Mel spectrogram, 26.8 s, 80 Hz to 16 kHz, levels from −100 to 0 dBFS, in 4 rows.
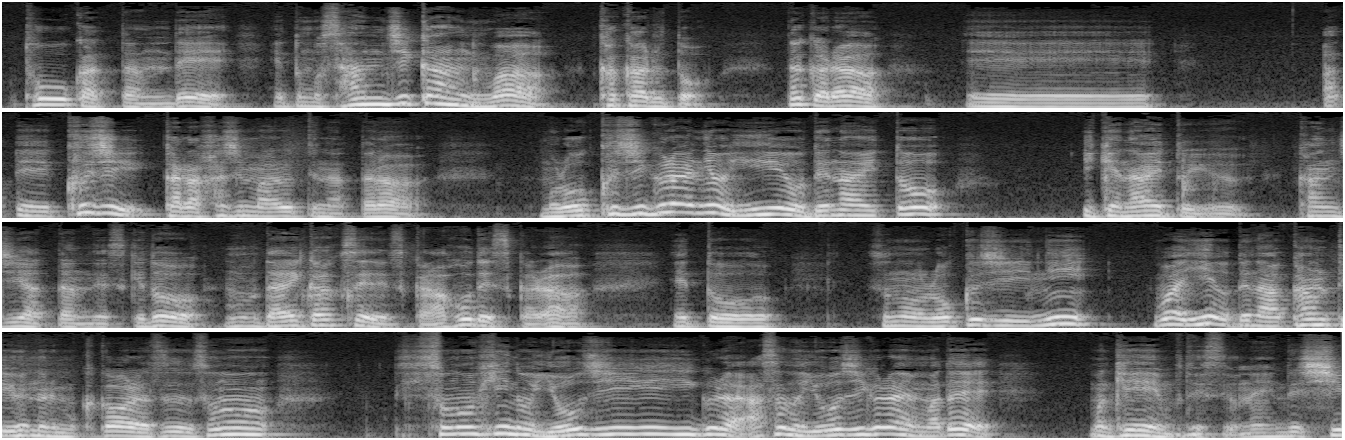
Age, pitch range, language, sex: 20-39, 135-180 Hz, Japanese, male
